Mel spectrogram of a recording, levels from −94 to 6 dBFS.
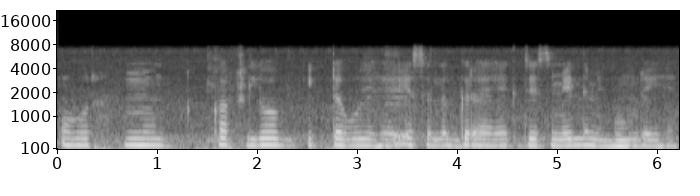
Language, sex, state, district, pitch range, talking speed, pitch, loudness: Hindi, female, Rajasthan, Bikaner, 175-185 Hz, 175 wpm, 180 Hz, -16 LUFS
